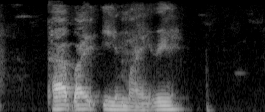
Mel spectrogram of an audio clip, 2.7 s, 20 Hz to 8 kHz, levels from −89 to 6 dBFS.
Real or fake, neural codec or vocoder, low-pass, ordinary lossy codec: real; none; 7.2 kHz; Opus, 16 kbps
